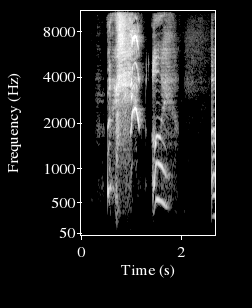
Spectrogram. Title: SNEEZE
